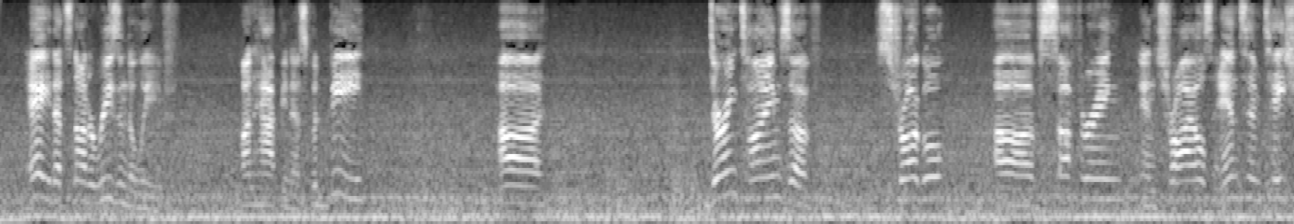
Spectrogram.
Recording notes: Sorry this was recorded in the car.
